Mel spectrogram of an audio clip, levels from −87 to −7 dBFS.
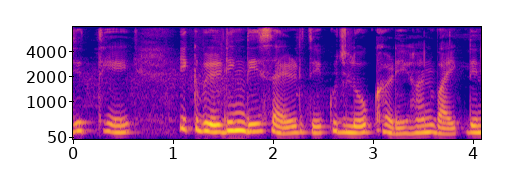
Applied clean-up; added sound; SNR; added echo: none; none; none; none.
